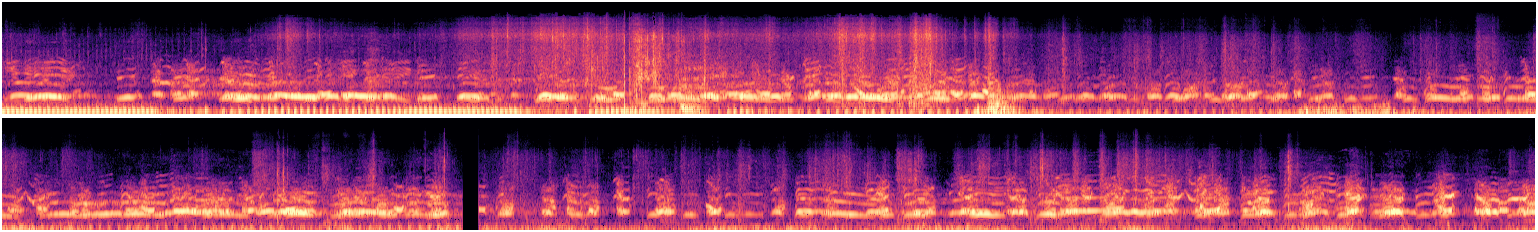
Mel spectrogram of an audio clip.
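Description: A pack of beagles baying and howling without a break, running a rabbit's scent trail. A low wind rumble on the microphone fades out about a third of the way in.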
